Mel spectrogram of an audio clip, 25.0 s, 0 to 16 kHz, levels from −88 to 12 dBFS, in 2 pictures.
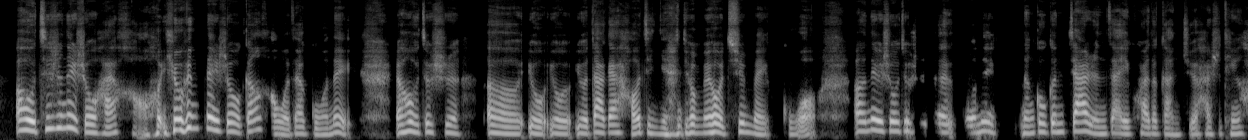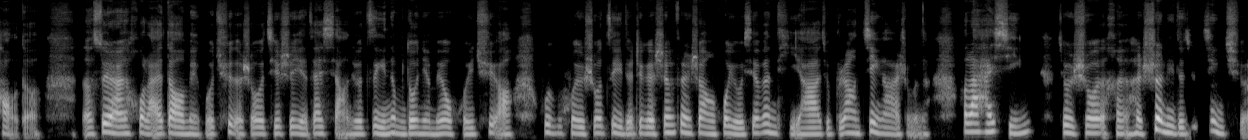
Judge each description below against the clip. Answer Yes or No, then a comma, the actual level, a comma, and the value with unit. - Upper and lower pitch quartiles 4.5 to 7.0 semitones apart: No, average, 3.8 semitones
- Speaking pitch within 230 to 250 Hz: No, medium, 185 Hz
